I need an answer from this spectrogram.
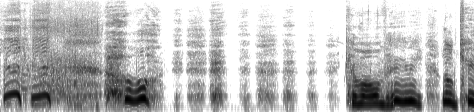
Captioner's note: laughs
